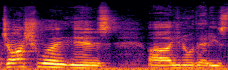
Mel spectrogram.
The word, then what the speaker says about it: Ai: arise go up to what looks to be AI but we actually pronounce it I it's the city of I now again some of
